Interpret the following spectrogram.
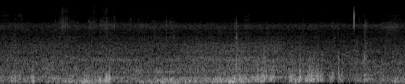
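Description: Wind buffeting the microphone, an uneven low rumble over steady open-air background noise.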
